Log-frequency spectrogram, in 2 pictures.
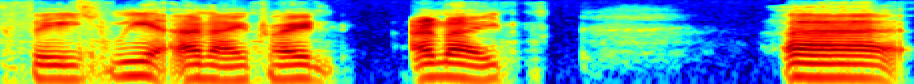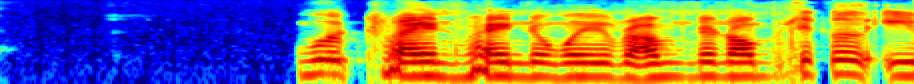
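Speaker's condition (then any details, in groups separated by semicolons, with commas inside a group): Cerebral palsy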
